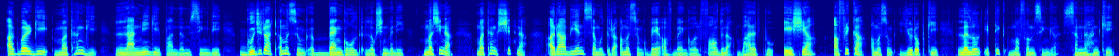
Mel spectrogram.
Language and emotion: Manipuri, neutral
